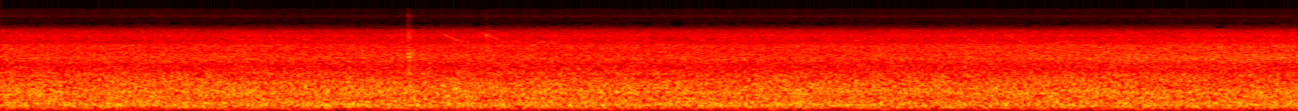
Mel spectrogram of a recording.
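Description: Water rushes and roars loudly over a dam spillway and down rapids.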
